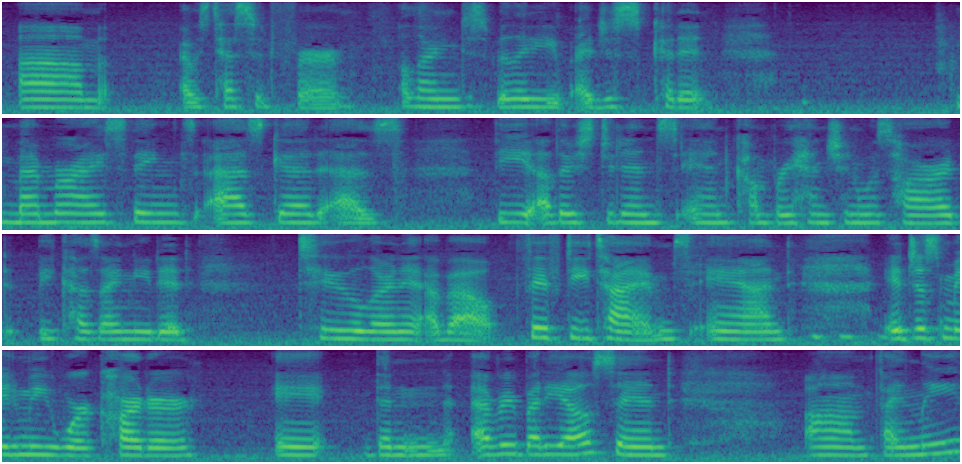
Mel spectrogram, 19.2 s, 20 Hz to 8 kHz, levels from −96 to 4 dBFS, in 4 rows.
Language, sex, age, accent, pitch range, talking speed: English, female, 20-39, American, 210-235 Hz, 140 wpm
